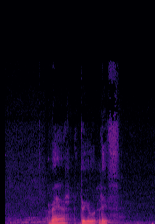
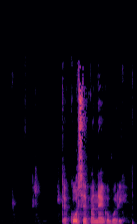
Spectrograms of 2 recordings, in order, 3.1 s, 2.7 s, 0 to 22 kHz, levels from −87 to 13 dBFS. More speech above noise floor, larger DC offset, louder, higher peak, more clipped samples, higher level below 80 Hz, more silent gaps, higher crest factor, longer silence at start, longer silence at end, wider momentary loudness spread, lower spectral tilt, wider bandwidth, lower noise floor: second, 27 dB vs 39 dB; neither; second, -31 LUFS vs -25 LUFS; second, -14 dBFS vs -6 dBFS; neither; first, -58 dBFS vs -68 dBFS; neither; about the same, 20 dB vs 24 dB; second, 0.15 s vs 0.7 s; second, 0.05 s vs 0.25 s; first, 21 LU vs 18 LU; first, -7 dB/octave vs -2.5 dB/octave; about the same, 16 kHz vs 16 kHz; second, -56 dBFS vs -65 dBFS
